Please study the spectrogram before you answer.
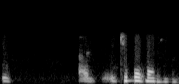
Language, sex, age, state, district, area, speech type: Kashmiri, male, 45-60, Jammu and Kashmir, Srinagar, urban, conversation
